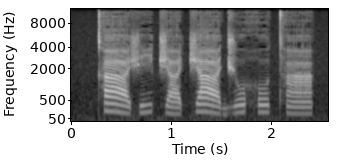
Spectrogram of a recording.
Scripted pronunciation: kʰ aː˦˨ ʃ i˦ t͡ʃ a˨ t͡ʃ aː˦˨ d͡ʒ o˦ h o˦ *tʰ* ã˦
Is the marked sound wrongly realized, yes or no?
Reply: no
